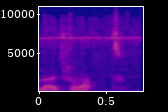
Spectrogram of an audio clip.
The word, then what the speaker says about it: l'adjointe: Make sure you get that T, so l'adjointe.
